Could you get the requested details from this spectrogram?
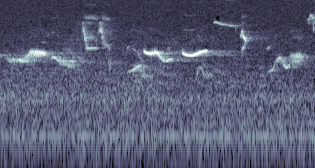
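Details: Common blackbird singing alone: a few clear, level whistled notes with slight slurs, interspersed with thin high chips and a squeaky twitter.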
